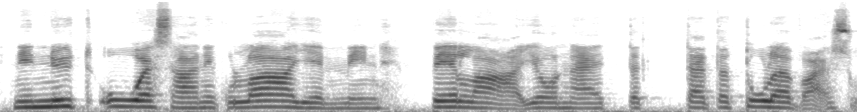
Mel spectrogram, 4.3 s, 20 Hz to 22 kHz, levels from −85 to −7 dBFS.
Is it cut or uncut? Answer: uncut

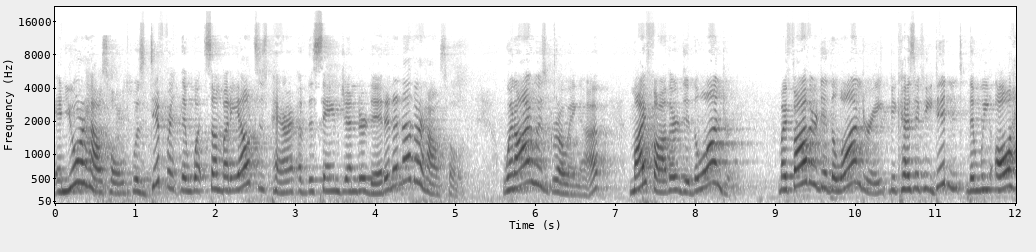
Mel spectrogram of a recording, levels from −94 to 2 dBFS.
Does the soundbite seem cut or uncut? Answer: uncut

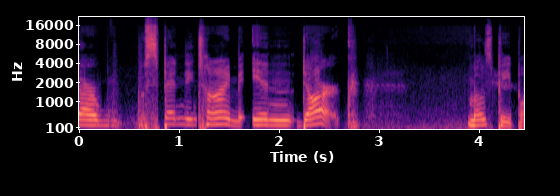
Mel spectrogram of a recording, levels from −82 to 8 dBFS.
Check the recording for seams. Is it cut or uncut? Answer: cut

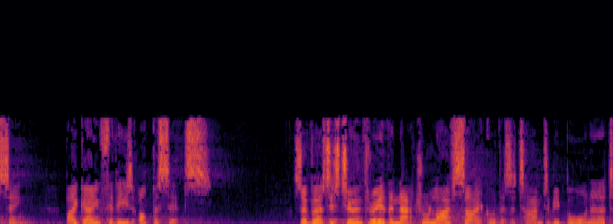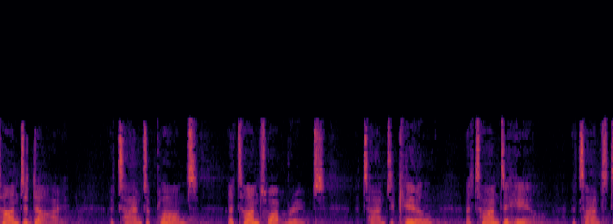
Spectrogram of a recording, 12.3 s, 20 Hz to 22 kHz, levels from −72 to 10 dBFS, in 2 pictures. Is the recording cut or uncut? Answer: uncut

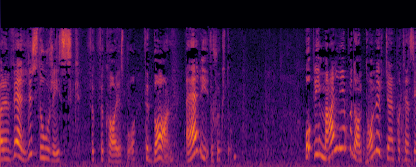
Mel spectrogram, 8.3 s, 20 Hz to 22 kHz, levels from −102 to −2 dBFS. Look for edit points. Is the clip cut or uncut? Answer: cut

